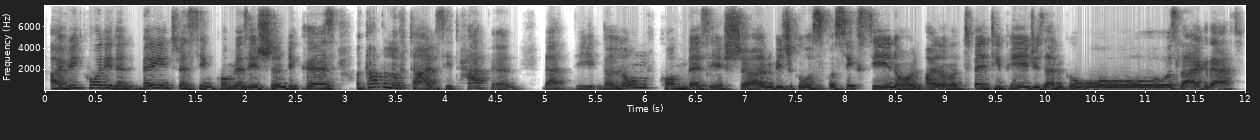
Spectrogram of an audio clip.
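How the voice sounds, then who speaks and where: A woman's voice: fairly low pitch, unhurried, hardly any pauses. A woman with a Hungarian accent, native speaker of Hungarian, hosting a psychic show and teaching in a loose, rambling way, often repeating words and adding "you know". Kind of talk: casual teaching talk. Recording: dull lo-fi sound.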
